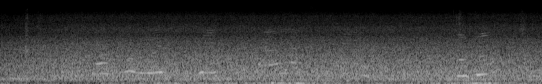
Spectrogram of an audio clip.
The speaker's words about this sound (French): Oh, la rivière Le son de la rivière On va chercher le son de la rivière Et bon, eh ben, on va essayer de s'approcher un peu plus. Bah ici par exemple par la fenêtre.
